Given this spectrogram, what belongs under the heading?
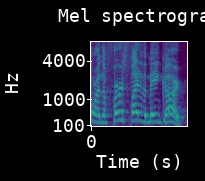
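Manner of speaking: normal talking voice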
